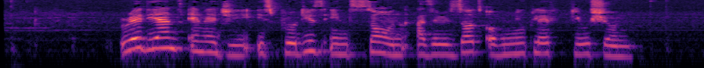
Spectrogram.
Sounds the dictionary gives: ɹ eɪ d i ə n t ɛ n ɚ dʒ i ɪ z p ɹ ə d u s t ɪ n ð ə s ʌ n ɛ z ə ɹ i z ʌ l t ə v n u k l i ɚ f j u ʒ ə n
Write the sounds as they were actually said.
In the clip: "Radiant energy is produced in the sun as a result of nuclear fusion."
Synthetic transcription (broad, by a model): ɹ eɪ d i ə n t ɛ n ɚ dʒ i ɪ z p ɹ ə d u s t ɪ n s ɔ n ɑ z ə ɹ i z ʌ l t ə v n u k l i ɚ f j u ʃ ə n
